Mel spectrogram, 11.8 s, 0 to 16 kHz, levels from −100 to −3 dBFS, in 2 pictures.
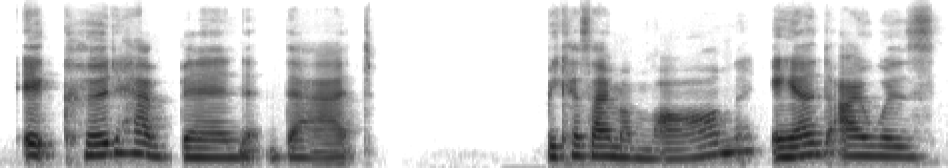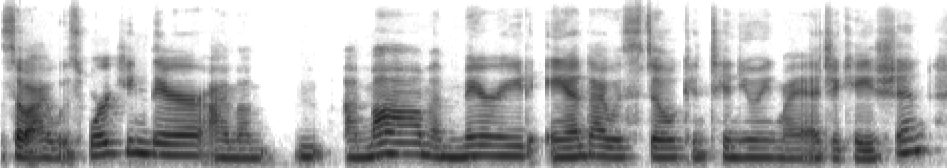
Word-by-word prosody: it 205 0 +4
could 210 +1 +3
have 215 -7 0
been 165 -1 0
that 85 - -3 1.1
because 185 +2 0
I'm 185 -2 +5
a 165 - -2
mom, 175 - -2
and 195 +6 +5
I 195 -4 +3
was 180 -2 -3
so - - +3
I 165 - +4
was 155 - -8
working 230 +4 +1
there, 205 -2 +2
I'm 160 -1 -2
a - - -3 0.3
m 180 0 -5
a 165 - -3
mom, 220 +3 +2
I'm 175 -1 -1
married, 190 0 -1
and 175 +3 +2
I 185 - +1
was 170 -1 -3
still 170 -1 0
continuing 170 -1 -5
my 155 -1 -5
education, 160 - -3
180 Hz, 155 wpm, -24 LUFS, 165-205 Hz, 1.1 s, I'm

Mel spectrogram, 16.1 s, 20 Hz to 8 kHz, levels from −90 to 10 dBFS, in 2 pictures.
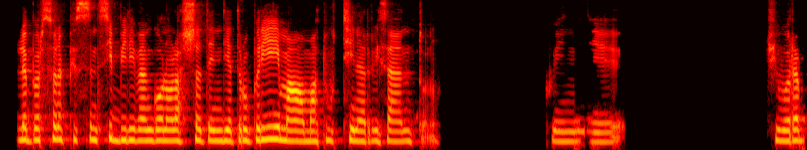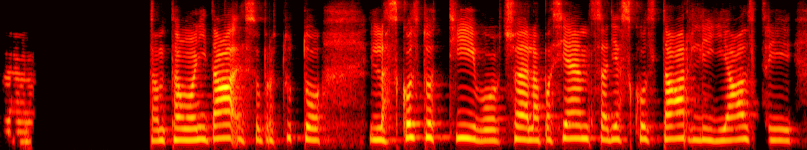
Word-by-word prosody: Le 230 0 0
persone 230 +2 -2
più 240 -1 -9
sensibili 225 0 -2
vengono 215 0 +1
lasciate 215 +1 -1
indietro 215 0 -1
prima, 225 -2 +4
ma 200 0 -1
tutti 215 +2 -5
ne 205 - -1
risentono. 200 -1 -6 1.1
Quindi 195 - -9 1.4
ci 220 - -7
vorrebbe 200 -2 -4 1.1
tanta 220 +1 0
umanità 235 +3 +7
e - - -6
soprattutto 230 +2 -4 0.5
l'ascolto 275 +5 +2
attivo, 260 -6 -1
cioè 235 +2 +3
la 225 -1 +1
pazienza 255 +1 0
di 240 - -1
ascoltarli 245 -1 0
gli 215 +2 -3
altri, 225 -2 -2
225 Hz, 105 wpm, -24 LUFS, 210-245 Hz, 1.4 s, umanità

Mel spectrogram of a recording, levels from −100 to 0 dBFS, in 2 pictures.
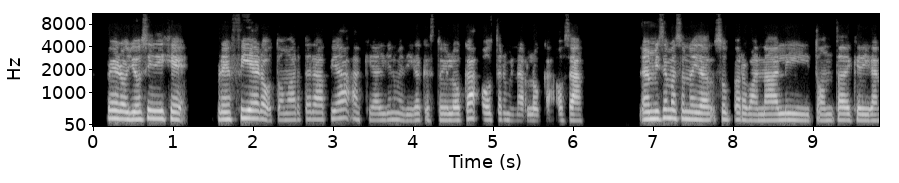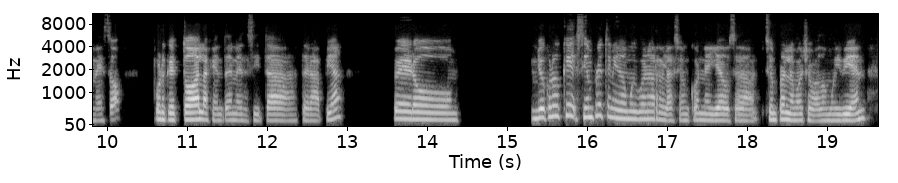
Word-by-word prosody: pero 235 -3 +5
yo 210 0 +3
sí 235 +3 +2
dije: 220 -4 +2 0.3
"Prefiero 215 -1 +3
tomar 195 +2 -7
terapia 215 +3 -2
a 215 - -6
que 190 - -13
alguien 190 +2 -6
me 195 - -8
diga 180 +2 -6
que 180 - -9
estoy 185 0 -5
loca, 185 +5 +2
o 195 -2 -2
terminar 185 -3 -7
loca". 175 -1 -6
O 185 - -6
sea, 175 -1 +2 0.7
a 215 +1 +5
mí 225 0 +5
se 250 - +1
me 245 - +4
hace 230 -1 -2
una 215 -1 +2
idea 195 -1 +2
súper 205 -2 -4
banal 180 +1 0
y 185 -2 -2
tonta 180 +1 -2
de 185 -1 +1
que 180 - -2
digan 175 0 0
eso, 180 +3 -5 0.4
porque 195 -2 +2
toda 205 +2 +8
la 200 -1 +4
gente 180 0 -5
necesita 180 -1 -3
terapia, 200 +10 -3 0.6
pero 210 -3 +2 1.0
yo 255 +3 +4
creo 295 +1 +1
que 320 -4 +1
siempre 275 +3 +1
he - - -8
tenido 250 -5 +1
muy 225 -1 +1
buena 220 0 0
relación 180 -3 -4
con 195 +2 -3
ella, 180 0 +1
o - - -1
sea, 175 +3 -4
siempre 205 +1 0
la 200 - +4
hemos 185 +1 -3
llevado 175 -1 -2
muy 180 0 -2
bien. 185 +6 +3
195 Hz, 185 wpm, -23 LUFS, 180-220 Hz, 1.0 s, toda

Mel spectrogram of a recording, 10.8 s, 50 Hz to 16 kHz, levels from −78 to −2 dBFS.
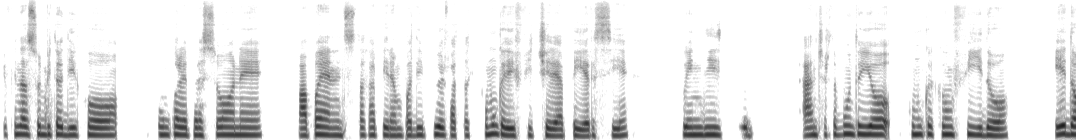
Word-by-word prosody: e 200 - -13
fin 210 - -1
da 205 - +4
subito 205 +1 +1
dico 185 -1 +2 0.4
comunque 200 0 0
alle 190 - +3
persone 195 +1 0 0.3
ma 180 0 +3
poi 205 +3 +3
hanno 185 -1 +1
iniziato 185 +1 -5
a - - -4
capire 190 -1 -1
un 180 - -3
po' 180 0 -2
di 190 0 -2
più 205 +2 0
il - - +4
fatto 180 0 -5
che 180 - -18
comunque 210 -1 +2
è - - +6
difficile 180 0 0
aprirsi, 175 +2 -1 0.5
quindi 195 0 +3
sì 190 0 -6 0.5
a 185 - -1
un 195 - +1
certo 200 +1 -6
punto 215 +1 +2
io 205 -2 +5 0.2
comunque 205 -1 0
confido 195 -3 +1 0.4
e 210 +2 +6
do 210 - +5
195 Hz, 200 wpm, -24 LUFS, 185-205 Hz, 0.5 s, è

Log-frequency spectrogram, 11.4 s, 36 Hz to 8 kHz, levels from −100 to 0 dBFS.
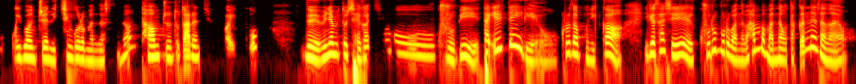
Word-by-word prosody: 어 195 - -6
이번 200 -1 +2
주에는 190 -2 +2
이 - - -6
친구를 195 -1 -1
만났으면 165 - -7
다음 210 +1 +4
주는 195 -2 -4
또 - - -8
다른 205 -1 +4
친구가 - - -8
있고. 395 -2 -7 0.6
네. 205 -5 +5
왜냐하면 240 +8 +2
또 235 -2 0
제가 195 -1 +2
친구 240 -8 -6
그룹이 185 -2 -2
딱 - - +5
1 350 +2 +3
대 455 - +3
1 350 - 0
이에요. 155 -1 -8
그러다 260 -1 +2
보니까 220 +4 +2 0.3
이게 255 +3 +4
사실 235 - +1
그룹으로 280 0 -2
만나면 165 -4 -2
1 300 +2 0
번 310 - +3
만나고 170 0 0
딱 175 - -8
끝내잖아요. 215 - 0
210 Hz, 375 characters per minute, -23 LUFS, 180-255 Hz, 0.6 s, 네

